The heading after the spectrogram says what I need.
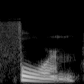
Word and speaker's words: form: when you say them, make sure that when you say form, you're holding your tongue in the R position long enough so that the R can be heard. Form. Maybe you're not holding it while you close your lips for the M.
